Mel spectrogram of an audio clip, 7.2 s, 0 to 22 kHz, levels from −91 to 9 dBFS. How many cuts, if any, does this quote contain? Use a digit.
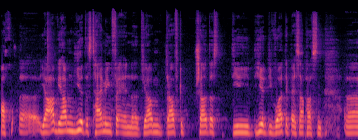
1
